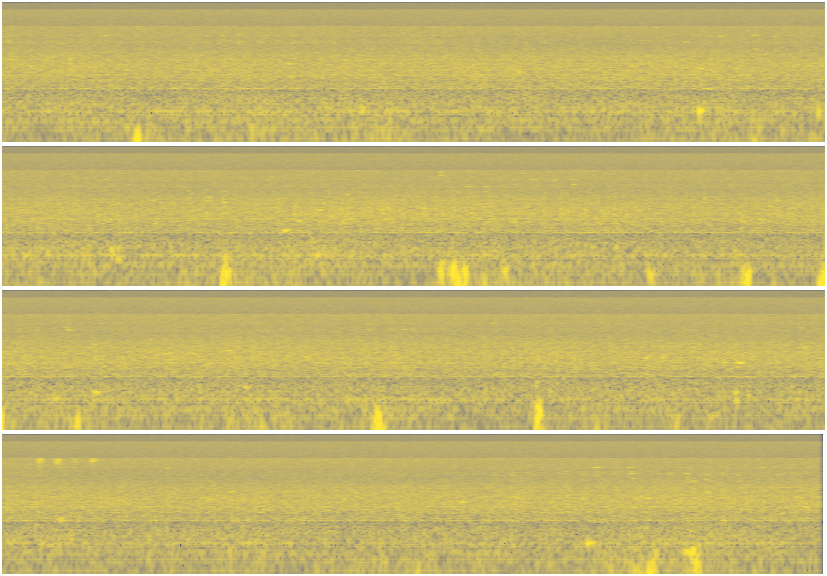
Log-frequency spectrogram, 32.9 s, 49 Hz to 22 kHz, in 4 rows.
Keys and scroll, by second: 11.2 ctrl+c, 11.4 ctrl+v, 14.0 ctrl+z.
